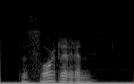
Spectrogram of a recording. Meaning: 1. to stimulate, to benefit 2. to promote, to advance
- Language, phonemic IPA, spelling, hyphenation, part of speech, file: Dutch, /bəˈvɔrdərə(n)/, bevorderen, be‧vor‧de‧ren, verb, Nl-bevorderen.ogg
